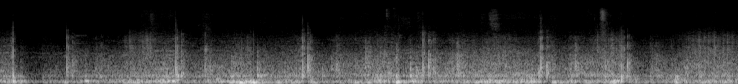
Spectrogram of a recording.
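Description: Distant fireworks going off over a city: irregular bangs and pops, roughly one or two a second, over a steady low rumble.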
